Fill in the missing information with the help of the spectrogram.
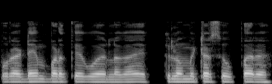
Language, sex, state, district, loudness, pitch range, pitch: Magahi, male, Bihar, Gaya, -20 LUFS, 120-130 Hz, 125 Hz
